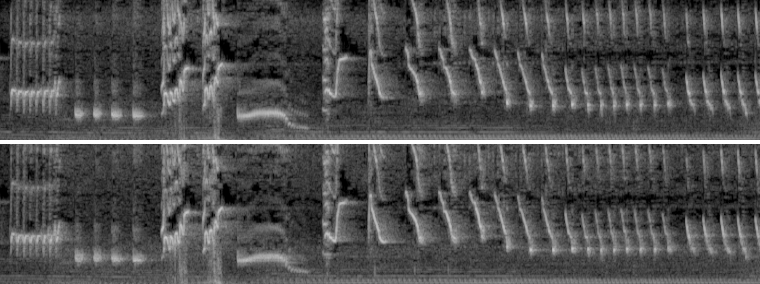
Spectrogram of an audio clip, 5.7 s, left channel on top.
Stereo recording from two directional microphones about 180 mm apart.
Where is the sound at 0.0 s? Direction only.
10° left (ahead or behind).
